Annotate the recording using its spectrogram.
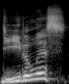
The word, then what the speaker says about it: Daedalus: Feels like the other one could go 50-50 because it's spelled D-A-E-D-A-L-U-S. But Daedalus? No, that's incorrect. I will be okay with the other two. I will be saying Daedalus because that's how they say it in Hades a video game, and that is the most canon thing of all.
